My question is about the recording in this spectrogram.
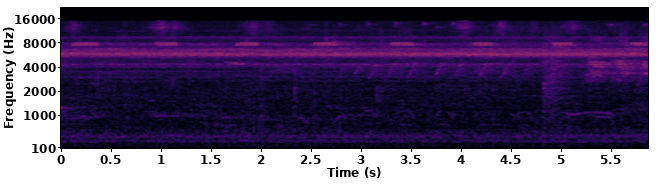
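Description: Tropical forest insects chirring steadily, with a high pulsing call repeating about every half second; a further insect joins near the end.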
